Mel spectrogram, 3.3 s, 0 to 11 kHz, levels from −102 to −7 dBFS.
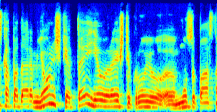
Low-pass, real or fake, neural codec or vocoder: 9.9 kHz; real; none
